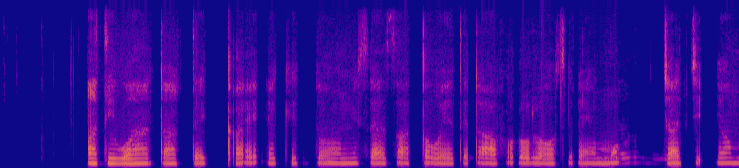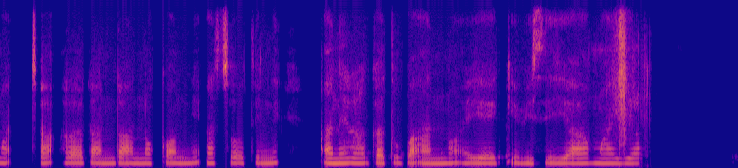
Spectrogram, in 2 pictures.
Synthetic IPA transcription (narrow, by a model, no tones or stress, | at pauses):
ʔɐt̪ɪwaːd̪aːt̪ːɛkʼːɐʔɛ̰ʔɛɡ̥ɪd̪ːoːnːɪseːsa̰t̪ːɔ̰weːt̪ɛd̪̥aːfɔɾɔloːsɪɾeːmːɔ | d͡ʒɐd͡ʒːɪ | jɐmɐt͡ʃʼːɐɾɐd̪ɐnd̪aːnːɔkɔnːɪʔɐsːoːt̪ɪnːɪ | ʔɐnɛɾɐɡɐt̪ʊbɐ̰ʔɐnːɔ̰ɛjeːɡɪbɪsɪjaːmɐjːɐ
